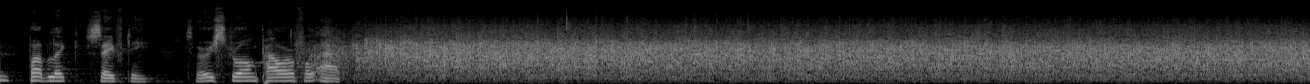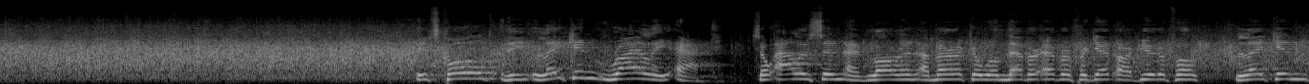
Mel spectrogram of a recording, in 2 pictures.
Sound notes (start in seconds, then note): 7.5 applause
